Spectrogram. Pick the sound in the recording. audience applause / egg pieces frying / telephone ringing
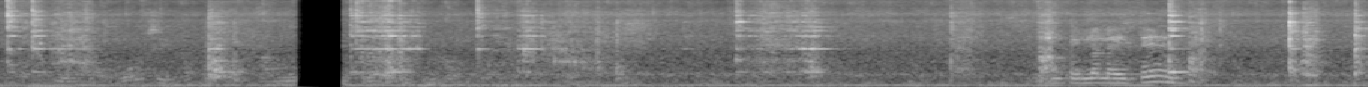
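egg pieces frying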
